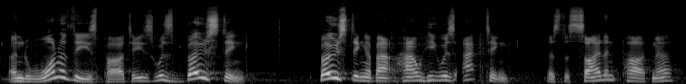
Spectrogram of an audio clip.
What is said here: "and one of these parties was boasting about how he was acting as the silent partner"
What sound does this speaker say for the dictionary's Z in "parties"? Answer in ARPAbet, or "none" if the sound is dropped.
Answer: Z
